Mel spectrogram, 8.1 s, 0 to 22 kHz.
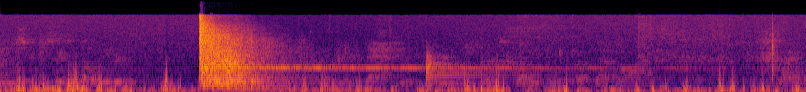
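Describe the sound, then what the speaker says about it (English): A 6mm Dasher rifle fires one sharp, loud shot on a range, with a ringing tail trailing after it, while people talk nearby before and after. "You're shooting 6mm."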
